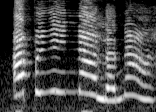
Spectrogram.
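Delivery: jolted into alarm; startled demand. Acted. Mother alarmed about shoes.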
